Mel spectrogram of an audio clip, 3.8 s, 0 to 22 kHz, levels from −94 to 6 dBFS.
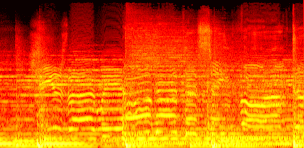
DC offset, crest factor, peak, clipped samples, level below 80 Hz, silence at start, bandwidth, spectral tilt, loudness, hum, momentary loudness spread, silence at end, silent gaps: under 0.1%; 12 dB; 0 dBFS; under 0.1%; -20 dBFS; 0 s; 14.5 kHz; -5.5 dB/octave; -14 LUFS; none; 3 LU; 0 s; none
